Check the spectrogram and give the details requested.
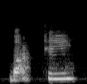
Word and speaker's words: bhakti: Bhakti.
